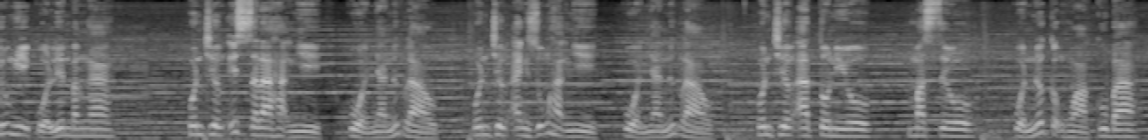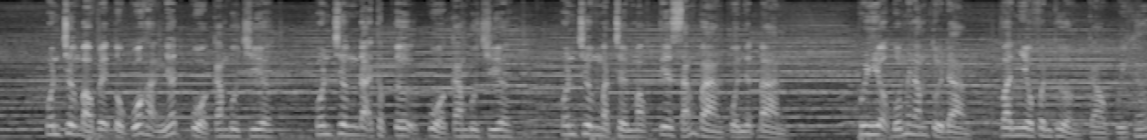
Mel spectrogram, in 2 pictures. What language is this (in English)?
Vietnamese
